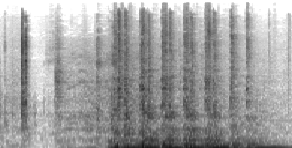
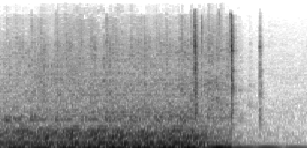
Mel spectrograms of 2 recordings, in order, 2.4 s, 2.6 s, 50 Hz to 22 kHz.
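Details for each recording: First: Old GM truck with 4L80E, start attempt after fiddling with a wire: starter cranks in quick bursts, engine fires about a second then dies; cause is the non-functioning Passlock/VATS anti-theft system, later deleted with HP Tuners. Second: Old truck with 6.0 L engine and 4L80E after VATS anti-theft deleted via HP Tuners: engine cuts out briefly, then catches and settles into steady even idle; starts and runs normally.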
